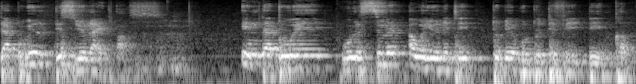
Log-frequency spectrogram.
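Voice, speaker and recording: The speech moves at a moderate pace, with audible room echo and light background noise. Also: man. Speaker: politician addressing diaspora. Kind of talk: political speech. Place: hall.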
